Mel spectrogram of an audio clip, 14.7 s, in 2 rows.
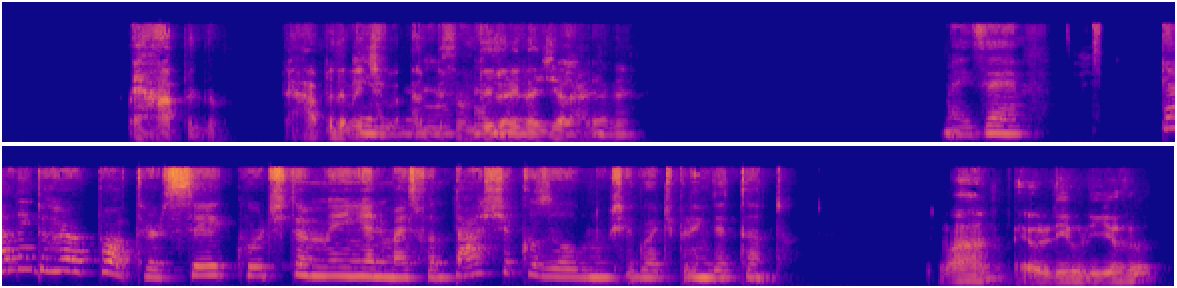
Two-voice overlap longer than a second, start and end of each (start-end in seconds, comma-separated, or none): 2.2-3.5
